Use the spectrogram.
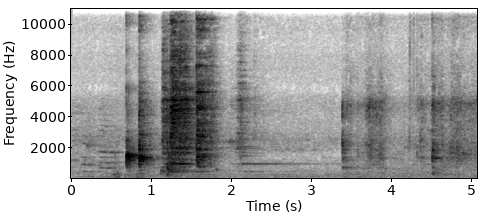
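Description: A spoon stirs and scrapes pickle spices, cloves, pepper and turmeric, in a pot for a whole-mango pickle, giving close metallic clinks and scraping strokes in short bursts while a person talks.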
